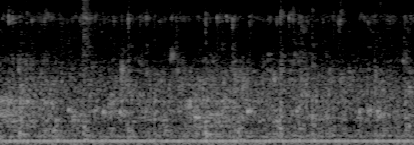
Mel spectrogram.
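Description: Aquarium filter return water pouring into the tank and splashing at the surface, a steady trickle over a steady low hum.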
